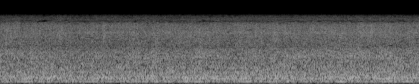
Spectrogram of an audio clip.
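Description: Fast-flowing floodwater rushing through a street, a steady, even roar of moving water.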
